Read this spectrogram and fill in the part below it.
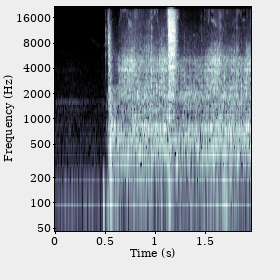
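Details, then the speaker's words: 1972 GMC 1500 after sitting about 30 years; a valve thought to be hanging slightly open was treated with penetrating oil: starter cranks with firm, even compression pulses about once a second; compression restored, cylinder sealing again. "Oh yeah, we got compressions there."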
